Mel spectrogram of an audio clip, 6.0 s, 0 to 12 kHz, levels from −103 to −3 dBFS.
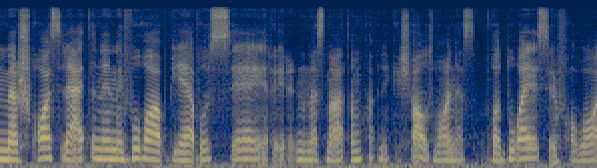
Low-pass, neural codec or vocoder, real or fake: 9.9 kHz; autoencoder, 22.05 kHz, a latent of 192 numbers a frame, VITS, trained on many speakers; fake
